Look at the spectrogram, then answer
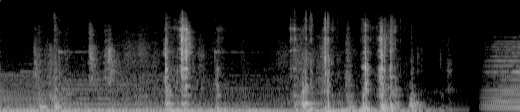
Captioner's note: camera rattles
